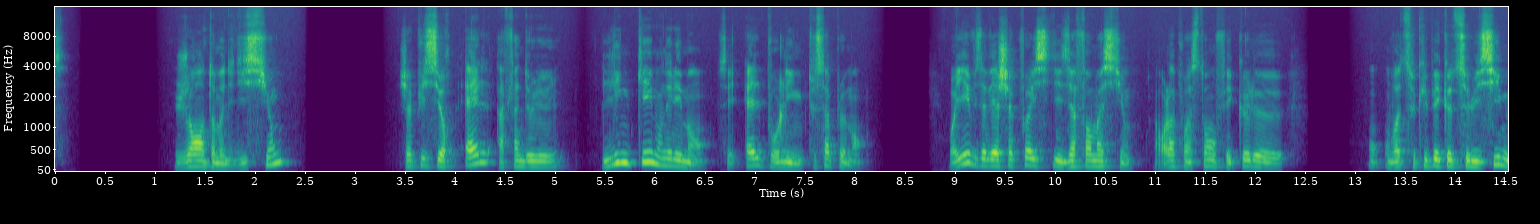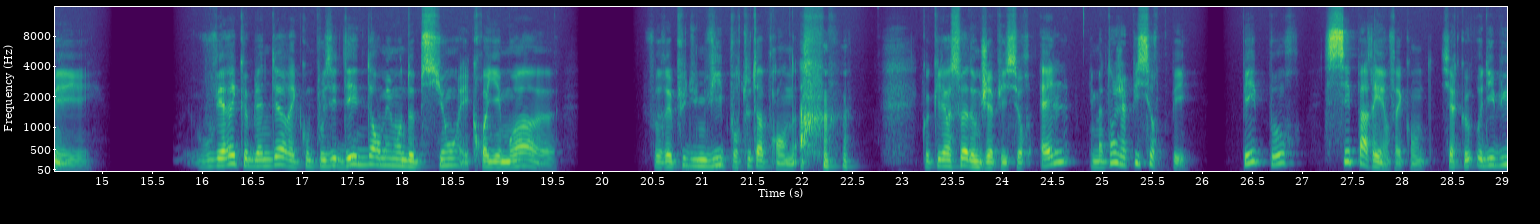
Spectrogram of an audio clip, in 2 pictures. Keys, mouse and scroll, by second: 0.0 right click, 1.4 Tab, 2.4 a, 9.2-19.6 drag, 19.6-21.5 middle drag.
